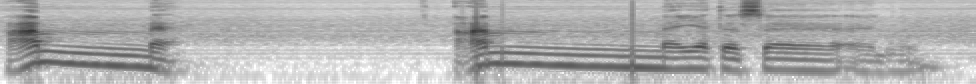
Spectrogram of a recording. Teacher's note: The ayn. From the middle of your throat.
